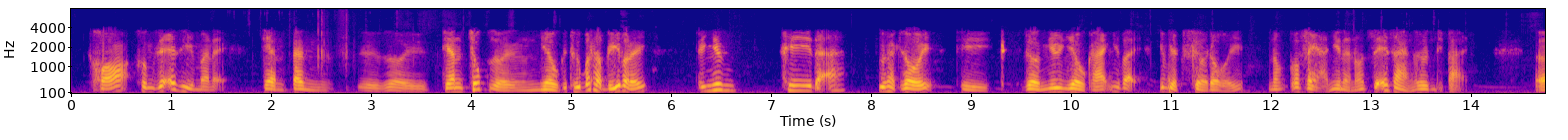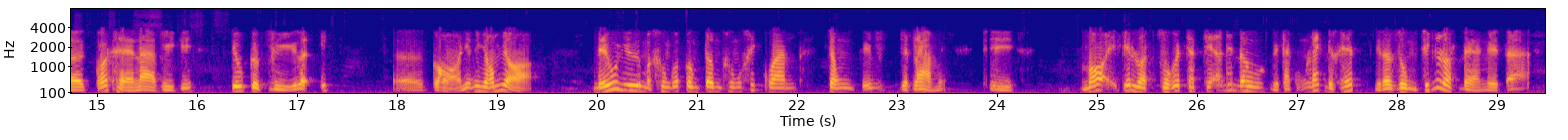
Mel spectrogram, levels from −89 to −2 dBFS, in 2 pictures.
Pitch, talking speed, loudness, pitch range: 130 Hz, 220 wpm, -21 LUFS, 105-165 Hz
